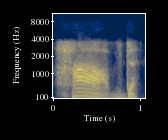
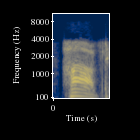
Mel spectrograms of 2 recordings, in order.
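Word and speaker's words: halved: okay in this word haved haved can you say that please when hav haved good haved so the L is silent everyone no need to pronounce the L to silent so something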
